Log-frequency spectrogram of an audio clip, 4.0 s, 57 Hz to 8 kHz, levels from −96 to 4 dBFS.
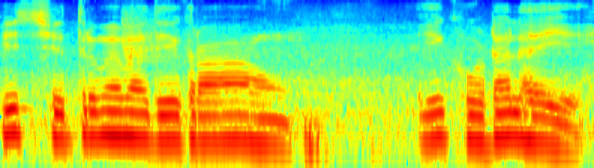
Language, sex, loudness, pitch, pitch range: Urdu, male, -12 LUFS, 135 Hz, 135-150 Hz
